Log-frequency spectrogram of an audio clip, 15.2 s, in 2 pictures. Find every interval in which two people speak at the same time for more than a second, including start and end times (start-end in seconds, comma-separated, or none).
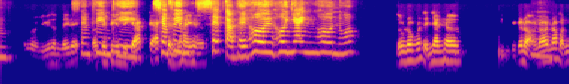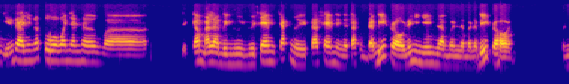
0.9-2.7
